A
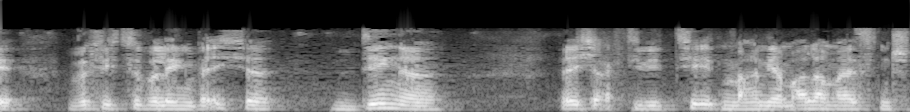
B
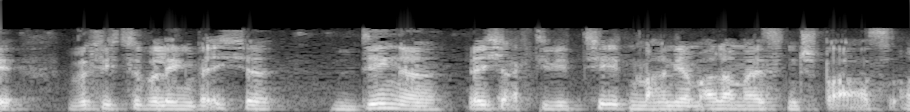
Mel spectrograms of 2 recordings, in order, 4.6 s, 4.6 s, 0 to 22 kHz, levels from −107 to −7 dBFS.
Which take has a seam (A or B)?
B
